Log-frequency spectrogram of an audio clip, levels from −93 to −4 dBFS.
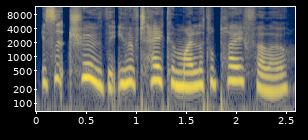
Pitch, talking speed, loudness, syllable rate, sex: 260 Hz, 230 wpm, -17 LUFS, 5.7 syllables/s, female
